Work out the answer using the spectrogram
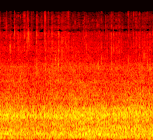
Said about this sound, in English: Yeah, so the funny thing in video games, right? Why is it always raining?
